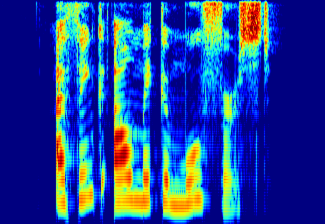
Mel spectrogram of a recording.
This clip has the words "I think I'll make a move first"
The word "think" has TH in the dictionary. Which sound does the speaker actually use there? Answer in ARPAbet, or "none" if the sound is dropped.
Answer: TH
